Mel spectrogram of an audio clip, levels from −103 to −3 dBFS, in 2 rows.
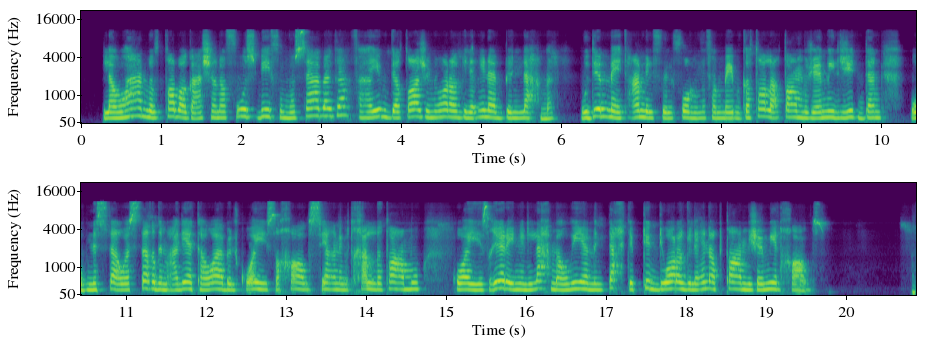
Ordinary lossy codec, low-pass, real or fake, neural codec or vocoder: none; none; real; none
